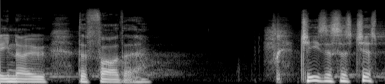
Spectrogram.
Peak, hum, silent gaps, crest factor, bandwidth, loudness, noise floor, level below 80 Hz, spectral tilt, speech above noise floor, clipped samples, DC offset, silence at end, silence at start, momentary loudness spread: -2 dBFS; none; none; 16 dB; 14 kHz; -17 LUFS; -62 dBFS; -60 dBFS; -5 dB/octave; 46 dB; under 0.1%; under 0.1%; 0 s; 0 s; 11 LU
